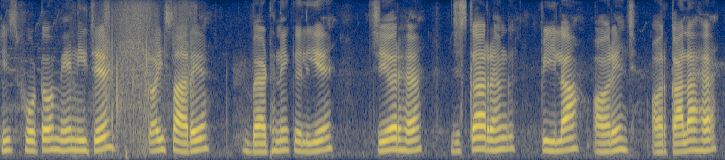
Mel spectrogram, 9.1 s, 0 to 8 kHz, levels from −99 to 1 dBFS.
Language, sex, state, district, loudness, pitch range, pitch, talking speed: Hindi, male, Jharkhand, Garhwa, -16 LUFS, 170-195 Hz, 185 Hz, 120 wpm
